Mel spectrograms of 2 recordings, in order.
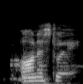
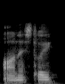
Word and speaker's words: honestly: it's like cheating also honestly we don't pronounce the h honestly okay um okay any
